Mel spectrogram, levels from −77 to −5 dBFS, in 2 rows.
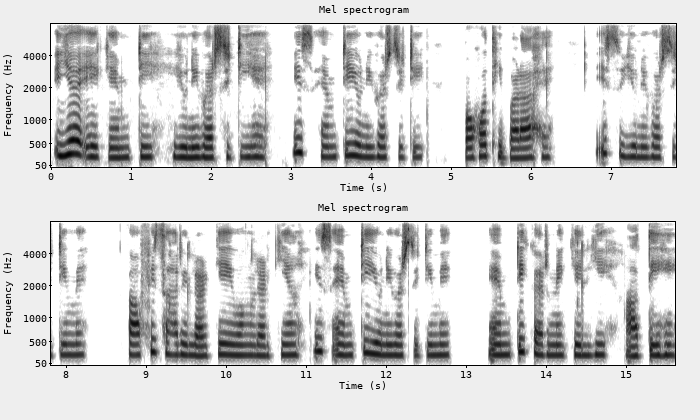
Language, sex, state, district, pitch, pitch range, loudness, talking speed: Hindi, female, Bihar, Saran, 220 Hz, 215-230 Hz, -17 LUFS, 115 wpm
